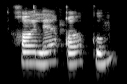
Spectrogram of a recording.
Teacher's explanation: قاف پیچھے سے آتا ہے کیف تھوڑا آگے سے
